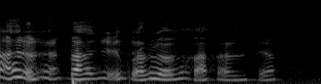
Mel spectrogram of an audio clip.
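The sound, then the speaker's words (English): A small child vocalizes in a sing-song, babbling way during a sermon: a few seconds of wavering, pitch-sliding voiced sounds, clear, trailing off at the end. “We got a little infant over here.”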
